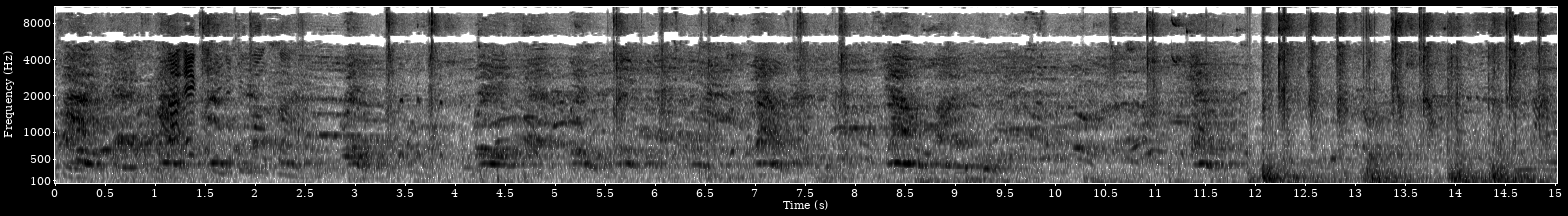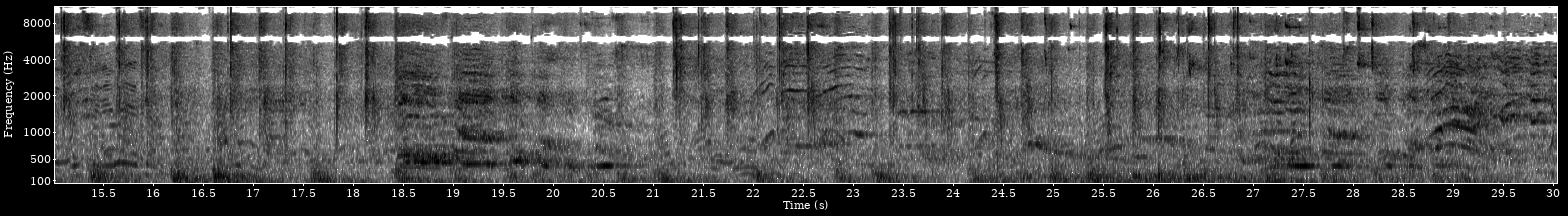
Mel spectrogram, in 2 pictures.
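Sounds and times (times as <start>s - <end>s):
voices chanting a cheer: 0.0s - 30.0s
people clapping: 3.2s - 4.3s, 5.3s - 8.2s, 12.0s - 18.9s, 20.6s - 29.0s.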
